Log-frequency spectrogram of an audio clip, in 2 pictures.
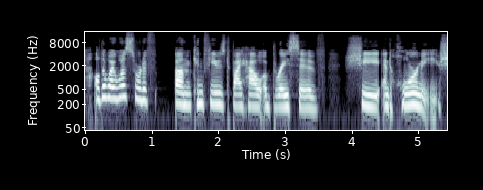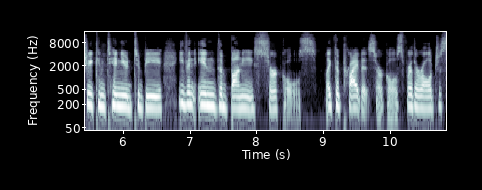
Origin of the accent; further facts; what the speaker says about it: Fairfield County, Connecticut, United States; I'm from Fairfield County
